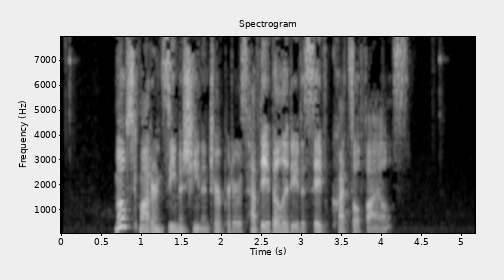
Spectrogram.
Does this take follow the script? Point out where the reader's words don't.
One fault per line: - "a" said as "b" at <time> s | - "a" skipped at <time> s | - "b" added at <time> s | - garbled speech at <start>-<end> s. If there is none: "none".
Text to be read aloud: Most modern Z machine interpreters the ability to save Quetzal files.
- "have" added at 2.3 s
